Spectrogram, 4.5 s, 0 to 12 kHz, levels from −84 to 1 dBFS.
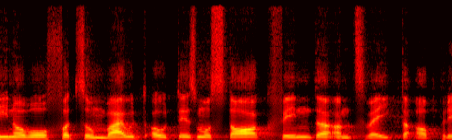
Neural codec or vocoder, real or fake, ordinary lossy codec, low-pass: codec, 24 kHz, 0.5 kbps, DualCodec; fake; none; none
